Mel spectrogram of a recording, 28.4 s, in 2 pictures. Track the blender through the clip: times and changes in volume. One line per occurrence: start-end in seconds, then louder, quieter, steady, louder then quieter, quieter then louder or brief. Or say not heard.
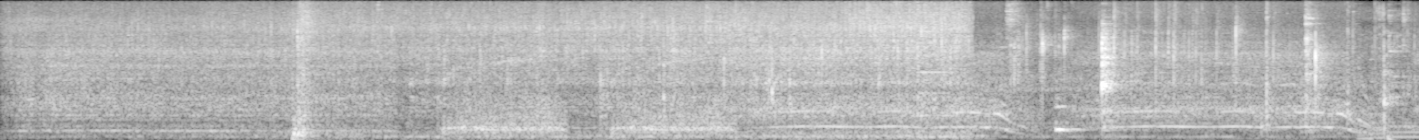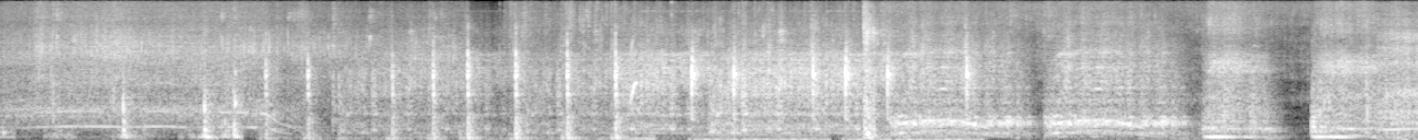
0.0-28.3 louder.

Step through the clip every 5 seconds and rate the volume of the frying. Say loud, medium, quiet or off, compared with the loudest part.
medium, loud, loud, medium, quiet, quiet.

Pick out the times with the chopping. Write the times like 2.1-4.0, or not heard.
13.6-24.1.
